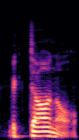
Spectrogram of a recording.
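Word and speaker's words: McDonald's: 미국에서는 맥도널드 네. 이렇게 발음을 하고요.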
